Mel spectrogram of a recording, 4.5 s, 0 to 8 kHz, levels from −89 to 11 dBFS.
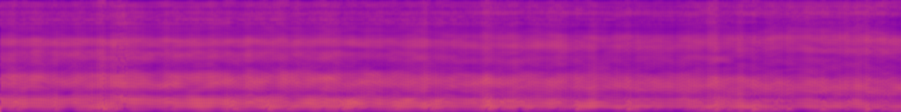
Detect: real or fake fake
